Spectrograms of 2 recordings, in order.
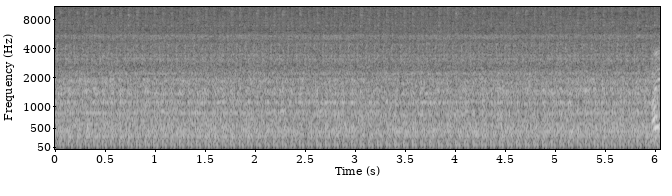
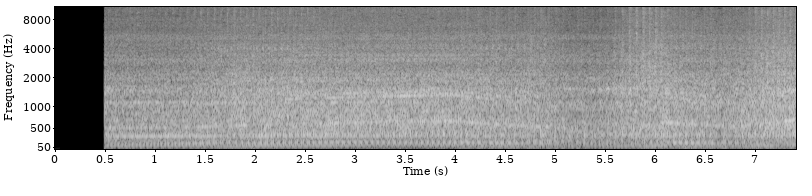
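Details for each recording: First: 1968 Gravely 430 single-cylinder engine at idle just after motor reinstalled; extra oil put in rings so slight smoke expected; steady, even idle with regular firing beat, no knocks or misses; normal idle. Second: 1968 Gravely 430 small single-cylinder engine, just reinstalled: it holds a fast, steady high idle that never drops back, because the choke cable was routed behind the governor arm; high idle.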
